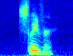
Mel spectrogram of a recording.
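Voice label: "slaver", US English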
